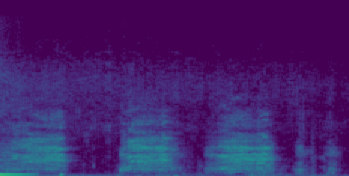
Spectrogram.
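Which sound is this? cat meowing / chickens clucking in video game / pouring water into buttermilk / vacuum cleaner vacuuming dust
chickens clucking in video game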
